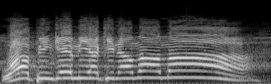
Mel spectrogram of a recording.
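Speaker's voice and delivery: loud, energetic, rousing hype shout.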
